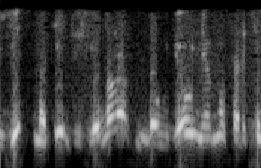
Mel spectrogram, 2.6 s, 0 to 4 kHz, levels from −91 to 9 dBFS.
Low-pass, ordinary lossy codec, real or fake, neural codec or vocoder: 3.6 kHz; MP3, 24 kbps; real; none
